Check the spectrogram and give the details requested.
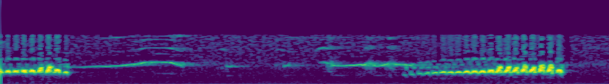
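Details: A courting tawny owl pair before breeding season: the male calls from a nest-hole entrance with low, hollow hoots, a brief quavering burst, smooth drawn-out notes, then a long tremulous hoot; the female answers with kew-wick calls.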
